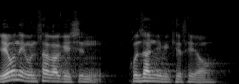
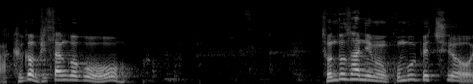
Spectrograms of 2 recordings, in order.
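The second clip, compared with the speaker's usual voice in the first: put-on Jeolla regional accent; 6 semitones higher than usual. Retelling a church elder's answer to the speaker's question, in Jeolla dialect. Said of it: "그 전라도 사투리로 이러셨어요".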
